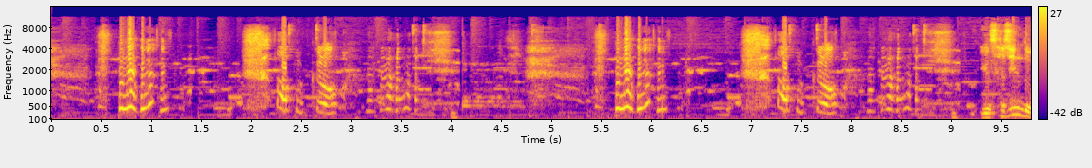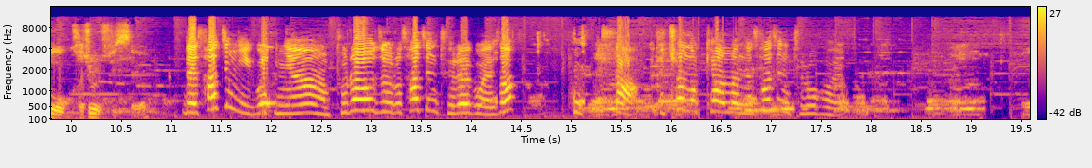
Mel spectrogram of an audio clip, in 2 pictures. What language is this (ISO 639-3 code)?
kor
